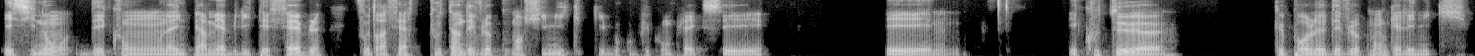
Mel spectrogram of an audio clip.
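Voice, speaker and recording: Young male student tutor, lowish voice, dry close computer mic, halting delivery full of fillers, live online revision. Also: fairly even intonation, warm tone, no room sound. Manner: hesitant, many fillers, explains step by step.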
